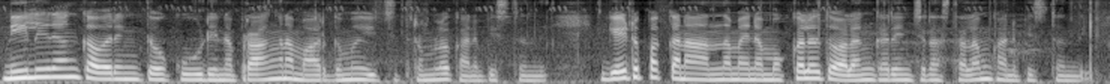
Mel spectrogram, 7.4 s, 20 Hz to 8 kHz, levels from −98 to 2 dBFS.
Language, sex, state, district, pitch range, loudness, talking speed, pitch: Telugu, female, Telangana, Komaram Bheem, 180-220 Hz, -16 LUFS, 130 wpm, 190 Hz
